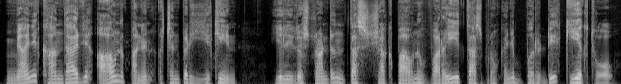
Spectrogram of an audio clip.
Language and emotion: Kashmiri, surprised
